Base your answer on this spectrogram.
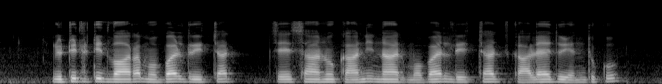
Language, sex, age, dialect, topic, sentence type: Telugu, male, 18-24, Southern, banking, question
